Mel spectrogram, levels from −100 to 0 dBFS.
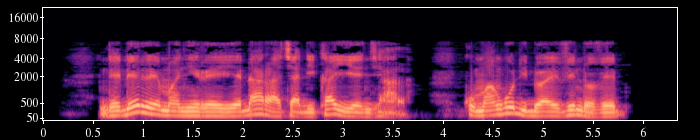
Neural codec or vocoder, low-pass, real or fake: none; 7.2 kHz; real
